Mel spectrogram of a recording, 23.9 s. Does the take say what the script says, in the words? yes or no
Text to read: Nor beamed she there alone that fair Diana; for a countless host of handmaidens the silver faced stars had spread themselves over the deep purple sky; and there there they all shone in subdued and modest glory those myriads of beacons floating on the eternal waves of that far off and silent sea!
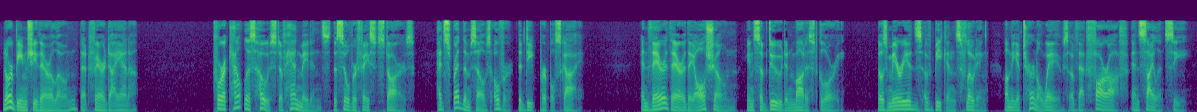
yes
